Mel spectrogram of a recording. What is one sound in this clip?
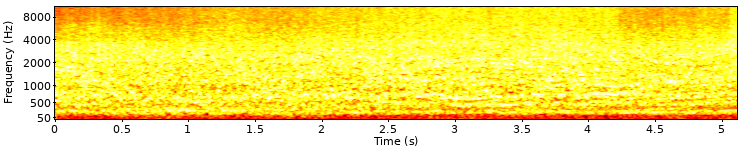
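Several racing car engines roar loudly at high revs close by.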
